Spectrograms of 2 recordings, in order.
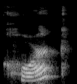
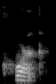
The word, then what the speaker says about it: quark: But they added something called quark. Am I saying it right? Kind of looks like quack, but with an R, which is a fresh, soft cheese that can be used in sweet and savory dishes.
